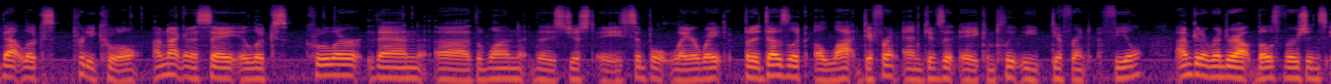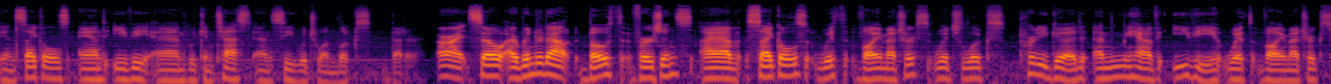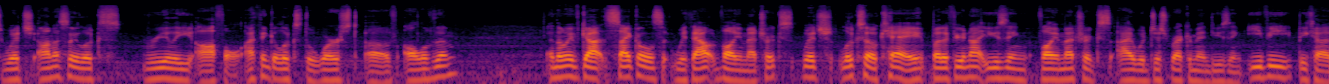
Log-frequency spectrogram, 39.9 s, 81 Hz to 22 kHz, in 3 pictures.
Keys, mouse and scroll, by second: 0.6 alt+a, 1.4 click, 1.9 click, 3.3 click, 4.1 click, 9.3 click.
